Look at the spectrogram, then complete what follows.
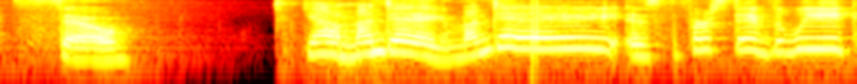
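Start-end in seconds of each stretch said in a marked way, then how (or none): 1.5-4.3 upbeat. Real, not acted. Cheering on the week.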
